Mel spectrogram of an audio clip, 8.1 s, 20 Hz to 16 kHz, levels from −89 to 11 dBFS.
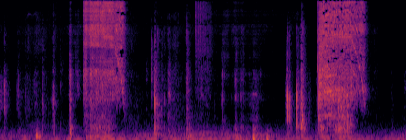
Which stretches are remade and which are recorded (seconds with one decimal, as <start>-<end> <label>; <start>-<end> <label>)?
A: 0.0-1.3 recorded; 1.3-2.3 remade; 2.3-4.3 recorded; 4.3-5.7 remade; 5.7-8.1 recorded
